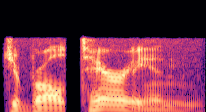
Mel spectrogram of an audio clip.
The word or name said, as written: Gibraltarian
